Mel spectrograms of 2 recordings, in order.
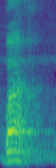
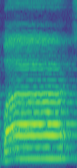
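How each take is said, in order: First: The vowel after b is kept short. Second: The vowel after b is drawn out long. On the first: The speaker calls it right. "ba-nya harus pendek" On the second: The speaker calls it wrong. "lafaz ba-nya lafaz akbar nggak boleh dipanjangin. Contoh, ... salah"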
